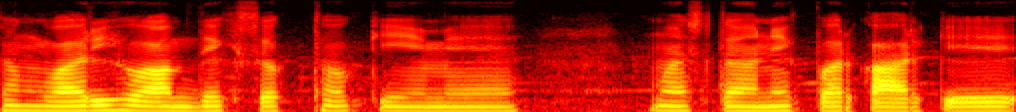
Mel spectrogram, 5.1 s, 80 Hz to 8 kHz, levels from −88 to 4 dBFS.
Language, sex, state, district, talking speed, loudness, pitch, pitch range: Chhattisgarhi, male, Chhattisgarh, Bastar, 155 wpm, -20 LUFS, 120 Hz, 115-125 Hz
